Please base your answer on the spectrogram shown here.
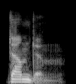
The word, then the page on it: dumdum: British English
